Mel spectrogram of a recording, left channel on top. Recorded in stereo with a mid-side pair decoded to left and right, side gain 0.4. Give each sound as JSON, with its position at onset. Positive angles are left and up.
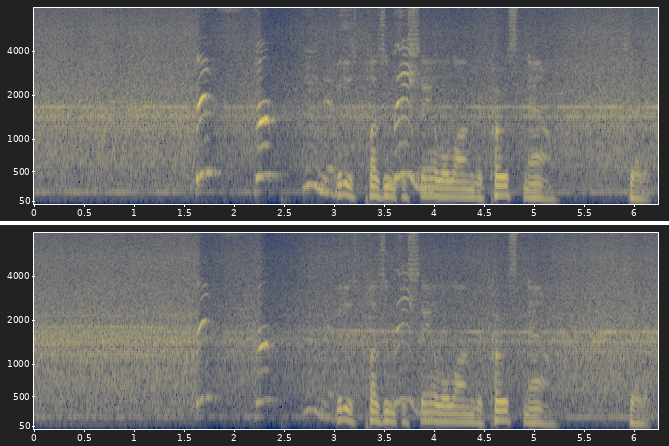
{"t": 1.6, "sound": "a shout", "azimuth_deg": 55}
{"t": 3.0, "sound": "a man speaking", "azimuth_deg": 15}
